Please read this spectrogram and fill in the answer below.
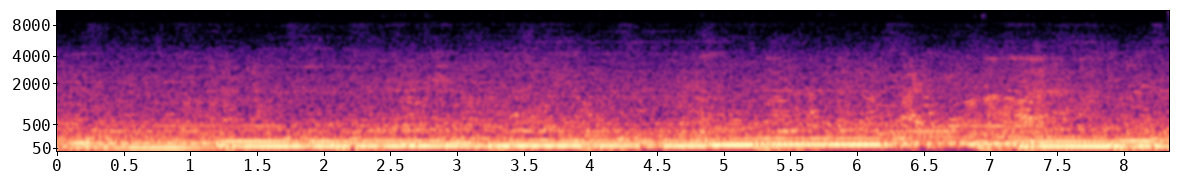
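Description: Loud, bass-heavy background music whose low notes change every second or two, with indistinct voices over it that become livelier near the end.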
